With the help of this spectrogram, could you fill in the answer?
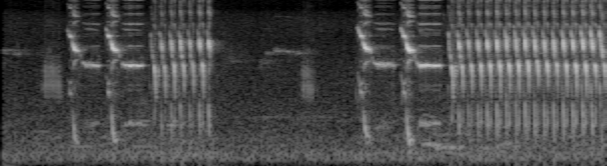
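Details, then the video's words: Canary giving a couple of sharp downswept notes and a brief trill, a pause, then the notes again leading into a fast, even, high rolling trill. "Suara Kicauan nya Mantul Sekali tapi Sayang Kenari ini"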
